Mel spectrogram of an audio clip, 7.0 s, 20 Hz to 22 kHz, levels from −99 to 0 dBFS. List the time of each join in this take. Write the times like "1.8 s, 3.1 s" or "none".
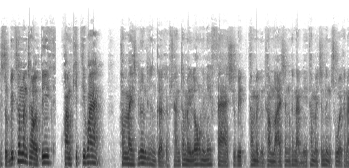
1.1 s, 4.9 s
